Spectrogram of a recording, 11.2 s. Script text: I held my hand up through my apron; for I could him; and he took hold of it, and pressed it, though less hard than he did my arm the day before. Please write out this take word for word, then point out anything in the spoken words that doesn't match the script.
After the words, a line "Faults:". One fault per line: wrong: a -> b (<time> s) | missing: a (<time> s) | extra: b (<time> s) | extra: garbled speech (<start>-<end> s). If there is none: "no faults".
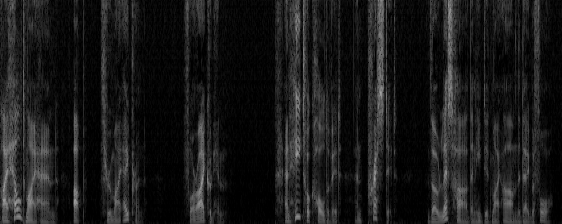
I held my hand up through my apron; for I could him; and he took hold of it, and pressed it, though less hard than he did my arm the day before.
Faults:
no faults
